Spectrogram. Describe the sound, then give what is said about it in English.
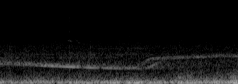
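An emergency siren wails over a steady low rumble of outdoor ambience with thunder and rain, its single tone slowly sliding down and then rising again, with no voices present. “Sirens and thunder and rain.”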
